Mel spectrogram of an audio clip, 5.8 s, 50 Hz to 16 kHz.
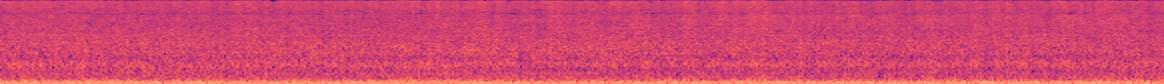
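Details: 1969 Ford Mustang V8, in neutral, first start in about six months: deep, even rumble holding steady with no stumble or misfire; pulls cleanly and runs healthy.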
